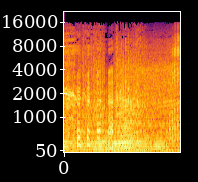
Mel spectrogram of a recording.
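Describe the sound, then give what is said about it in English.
Honda motorcycle engine revving: a few short, sharp throttle blips, then a longer sustained rev whose pitch wavers and shifts, loud throughout. “It's the freedom you feel riding your Honda motorcycle.”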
